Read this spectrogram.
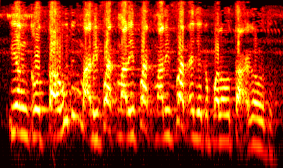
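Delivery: normal talking voice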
